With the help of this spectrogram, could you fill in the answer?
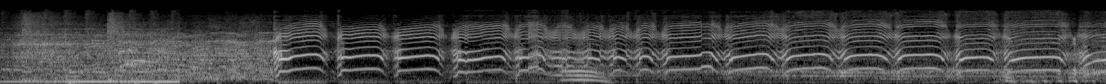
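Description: A large crowd erupts into loud, sustained booing after a few seconds of low murmur, many voices overlapping in long wavering jeers that keep going to the end.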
